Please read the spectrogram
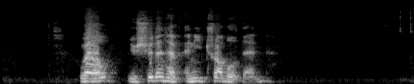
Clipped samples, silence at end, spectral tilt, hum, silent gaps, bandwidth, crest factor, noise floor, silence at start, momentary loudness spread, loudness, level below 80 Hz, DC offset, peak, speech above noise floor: under 0.1%; 1.45 s; -5.5 dB/octave; none; none; 13 kHz; 20 dB; -67 dBFS; 0.8 s; 14 LU; -17 LUFS; -58 dBFS; under 0.1%; 0 dBFS; 51 dB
